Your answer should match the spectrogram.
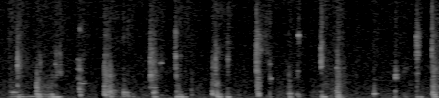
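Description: Near silence with faint, irregular clicks, several a second.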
